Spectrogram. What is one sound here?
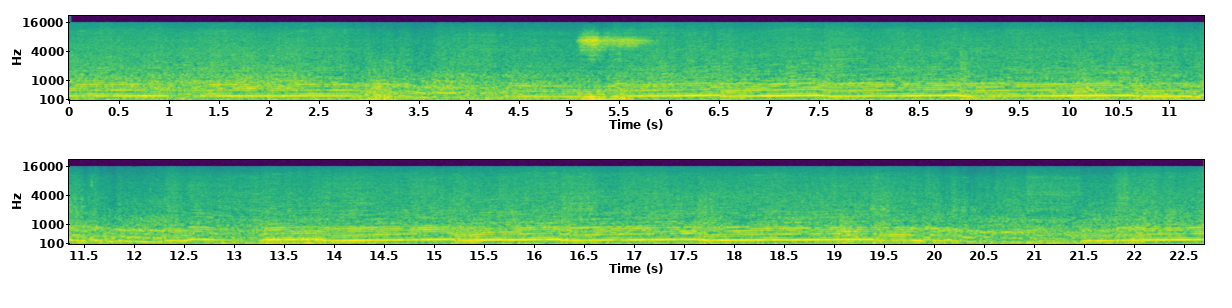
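A racing car engine screams at high revs, rising through the gears and dropping sharply when braking.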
